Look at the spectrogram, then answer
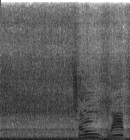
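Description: A motorcycle engine idles with the throttle held steady during slow-speed riding practice in Pennsylvania, a loud close rumble that continues under a voice.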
